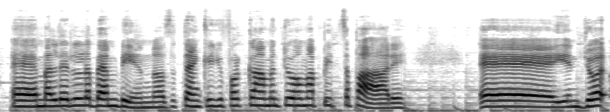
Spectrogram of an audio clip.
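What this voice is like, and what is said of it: Stereotypical Italian accent. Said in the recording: “you do a stereotypical Italian voice to her, do you? ... doing accents back to people”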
